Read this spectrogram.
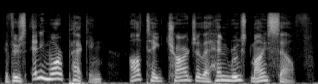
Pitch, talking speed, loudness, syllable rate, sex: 175 Hz, 245 wpm, -17 LUFS, 6.3 syllables/s, male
